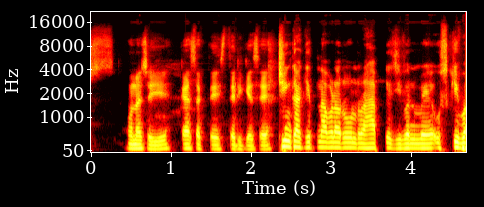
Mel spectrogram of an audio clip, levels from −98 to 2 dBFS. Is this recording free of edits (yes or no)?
no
